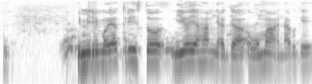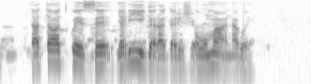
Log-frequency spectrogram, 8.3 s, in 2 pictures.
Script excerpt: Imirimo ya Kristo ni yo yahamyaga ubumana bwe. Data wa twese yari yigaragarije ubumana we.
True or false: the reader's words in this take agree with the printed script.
true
